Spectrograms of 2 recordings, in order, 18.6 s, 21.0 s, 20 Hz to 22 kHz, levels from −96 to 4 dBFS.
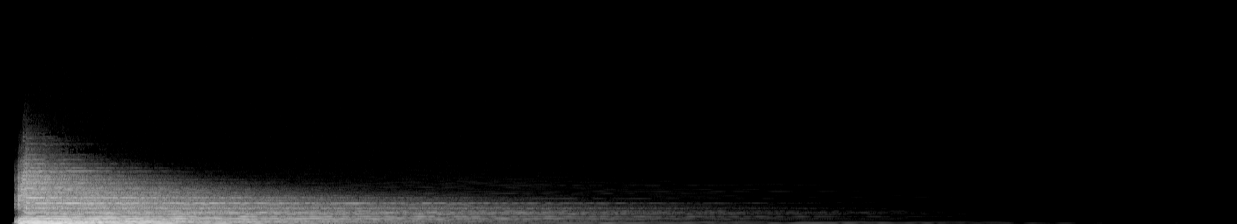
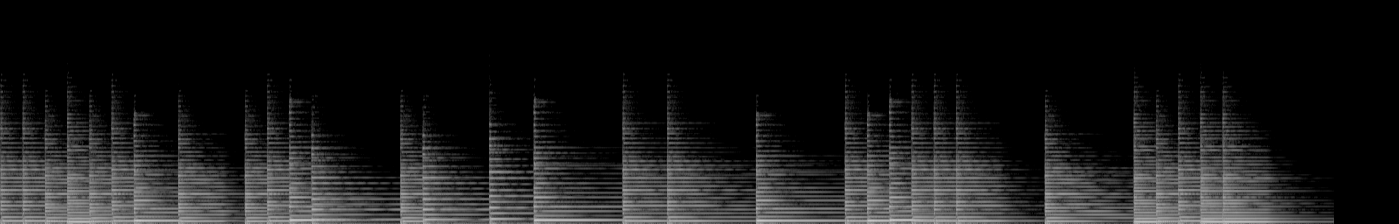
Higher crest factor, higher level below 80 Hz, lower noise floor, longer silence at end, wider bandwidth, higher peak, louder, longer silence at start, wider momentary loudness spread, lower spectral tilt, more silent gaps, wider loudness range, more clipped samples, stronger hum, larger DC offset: first, 22 dB vs 16 dB; about the same, -56 dBFS vs -56 dBFS; first, under -90 dBFS vs -54 dBFS; first, 11.95 s vs 1.35 s; second, 6.8 kHz vs 12 kHz; first, -2 dBFS vs -14 dBFS; first, -17 LUFS vs -28 LUFS; first, 0.2 s vs 0 s; first, 27 LU vs 17 LU; first, -7.5 dB/octave vs -4 dB/octave; neither; first, 26 LU vs 4 LU; neither; neither; neither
